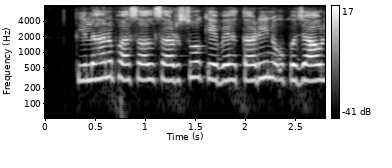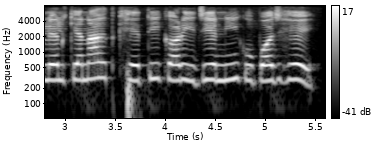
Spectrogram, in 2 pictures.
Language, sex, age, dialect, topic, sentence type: Maithili, female, 25-30, Eastern / Thethi, agriculture, question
